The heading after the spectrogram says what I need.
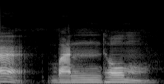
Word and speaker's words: บรรทม: ใบ ไม้ รอ เรือ ให้ สังเกต ตรง บ ใบ ไม้ รอ เรือ จะ อ่าน ว่า บัน ถ้า มี การ อ่าน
